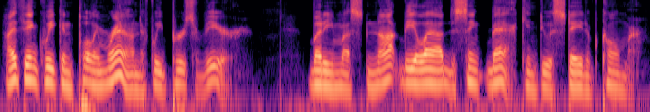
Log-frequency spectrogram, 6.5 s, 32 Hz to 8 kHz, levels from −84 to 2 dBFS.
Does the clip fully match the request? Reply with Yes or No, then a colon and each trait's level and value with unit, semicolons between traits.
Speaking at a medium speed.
No: fast, 220 wpm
